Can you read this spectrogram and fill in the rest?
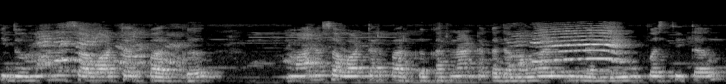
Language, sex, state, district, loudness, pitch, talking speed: Kannada, female, Karnataka, Dakshina Kannada, -16 LUFS, 195 Hz, 75 wpm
